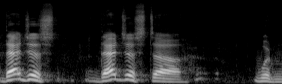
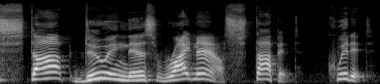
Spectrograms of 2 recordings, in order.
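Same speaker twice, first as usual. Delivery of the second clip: slow, raised-pitch insistence; firm, urgent scolding; emphatic command; 5 semitones higher, much slower than usual. Acted. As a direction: order it stopped, each phrase set apart. Voicing the urgent command of Jesus.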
